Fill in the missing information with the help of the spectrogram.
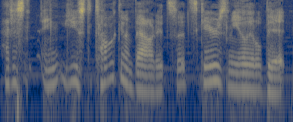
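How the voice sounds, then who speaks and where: A man's voice: high-pitched, expressive, brisk, fairly bright tone, faint music behind, pitched above the performer's own voice, poor audio. A man voicing a shy, flustered female animal baker from a small town, folksy and hesitant, in a story reading. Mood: embarrassed, hesitant.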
